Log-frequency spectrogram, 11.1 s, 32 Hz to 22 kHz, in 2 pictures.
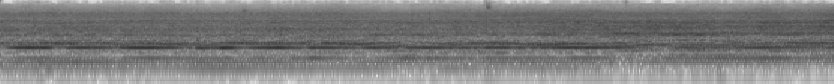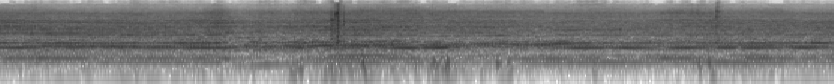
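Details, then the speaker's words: Homelite UT08572 two-stroke trimmer after repair, engine hot, just before a compression test: steady, even high-pitched buzz holding speed with no misfires or stumbles. Running well. "Let's see how it's doing now. It's sure running well. It's hot. Might need to let it cool."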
